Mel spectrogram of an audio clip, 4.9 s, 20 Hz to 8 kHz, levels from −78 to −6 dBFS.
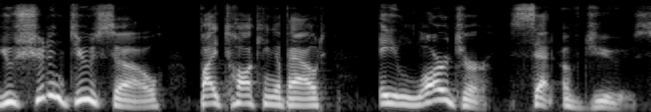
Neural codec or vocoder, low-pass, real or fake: none; 7.2 kHz; real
